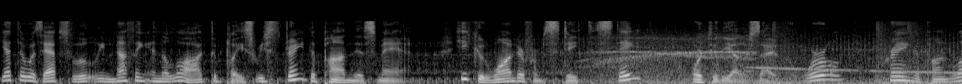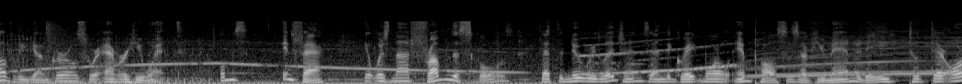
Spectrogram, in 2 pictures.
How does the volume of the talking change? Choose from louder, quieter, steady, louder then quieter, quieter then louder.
steady.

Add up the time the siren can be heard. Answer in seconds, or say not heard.
13 s.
